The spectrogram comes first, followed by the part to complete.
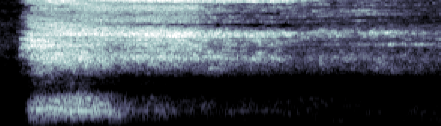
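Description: A man blowing one long, hard breath, a rushing hiss that starts suddenly and fades away over about two seconds.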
